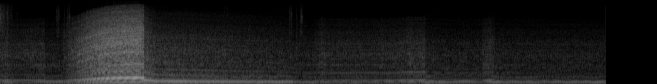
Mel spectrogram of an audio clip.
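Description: A car engine hums, revs up sharply and then settles to an idle.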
